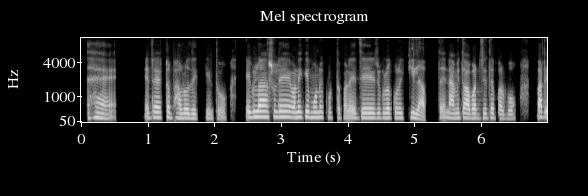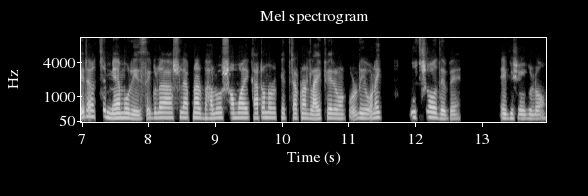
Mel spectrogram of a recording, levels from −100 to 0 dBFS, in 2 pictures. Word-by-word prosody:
হ্যাঁ, 185 -4 +1 0.6
এটা 190 +2 -1
একটা 205 +1 0
ভালো 180 -1 +3
দিক 165 - -1
কিন্তু 80 -1 -5 0.4
এগুলা 215 +2 +6
আসলে 220 0 +3 0.2
অনেকে 210 +1 +3
মনে 205 0 +3
করতে 195 -1 -6
পারে 90 0 +1
যে, - - +2 0.2
এগুলা 185 0 +2
করে 185 -1 +1
কি - - -1
লাভ, - - +2 0.2
তাই 100 - -2
না? - - 0
আমি 180 - -1
তো - - +7
আবার 175 -1 +3
যেতে 180 +1 0
পারব। 160 -1 -3 0.4
বাট 215 - +5
এটা - - 0
হচ্ছে 230 - -11
মেমোরিজ 180 -4 +1
এগুলা 190 +1 -1
আসলে 195 +1 -3
আপনার 190 +1 +1
ভালো 170 +2 -2 0.2
সময় 185 +1 +1
কাটানোর 190 +1 0
ক্ষেত্রে 180 -1 -8
আপনার 175 -1 -1
লাইফের 160 +4 0
অ - - -3 0.2
অডে 180 - -3
অনেক 195 +1 -1 0.5
উৎসাহ 205 0 0
দেবে, 155 -1 -2 0.7
এই 170 - +1
বিষয়গুলো। 160 -1 -4
185 Hz, 190 wpm, -23 LUFS, 170-195 Hz, 0.7 s, তো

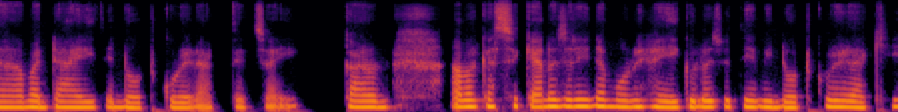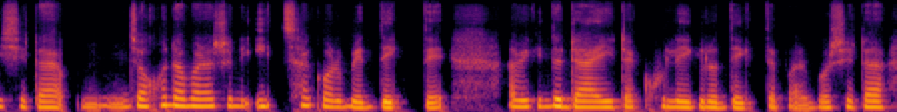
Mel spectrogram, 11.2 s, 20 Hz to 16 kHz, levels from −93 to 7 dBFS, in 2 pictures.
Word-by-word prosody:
আমার 195 0 +2
ডায়েরিতে 185 0 0
নোট 175 -1 -1
করে 175 -1 -1
রাখতে 90 +1 -7
চাই। - - -6 0.4
কারণ 195 -1 +2 0.5
আমার 210 0 +3
কাছে 220 +2 0
কেনো 205 +2 +2
জানি 225 0 +4
না - - +5
মনে 205 0 +2
হয় 205 -2 +2
এগুলো 200 +1 0
যদি 205 +1 -4
আমি 200 - +2
নোট 180 - -1
করে 205 -1 +2
রাখি 180 +4 -6
সেটা 195 -2 -1 0.2
উম 100 0 -5
উম - - -5
যখন 235 +3 +3
আমার 230 0 +5
আসলে 235 -1 -2
ইচ্ছা 245 +2 -3
করবে 195 -3 +2
দেখতে 180 -1 +2 0.5
আমি 210 - +3
কিন্তু 220 +1 +5
ডায়েরিটা 195 +1 +3
খুলে 195 -3 0
এগুলো 185 -1 +2
দেখতে 170 0 -2
পারবো। 185 - -5
সেটা 200 -1 +1
195 Hz, 200 wpm, -20 LUFS, 185-215 Hz, 0.5 s, না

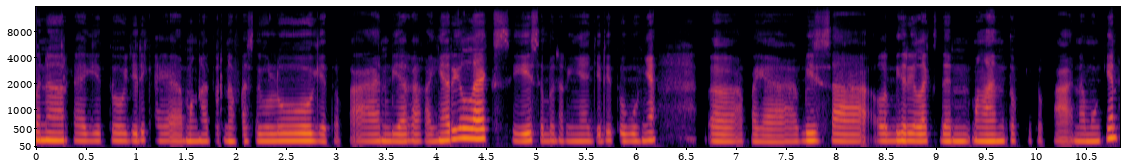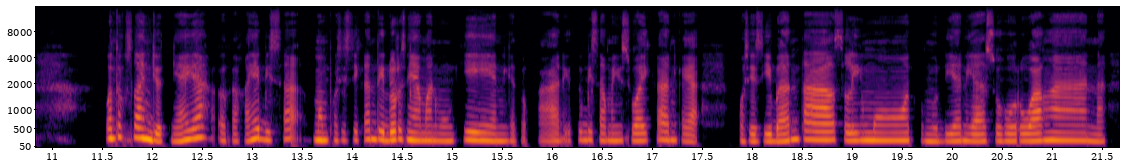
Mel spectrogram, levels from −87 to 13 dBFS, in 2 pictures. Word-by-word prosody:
benar 200 -1 +2
kayak 190 -2 -6
gitu, 190 +1 -17 0.2
jadi 185 +2 -4
kayak 190 -1 -9
mengatur 180 0 -5
nafas 175 0 -6
dulu 180 +1 -1 0.3
gitu 175 -1 -9
kan, 180 0 -7
biar 180 0 -2
Kakaknya 180 +2 -3
rileks 245 0 +4
sih 185 -1 -1
sebenarnya 180 0 -8
jadi 185 +3 -8
tubuhnya, 185 +2 -3 0.6
eee, 175 -1 -1
apa 180 - -18
ya, 165 - -5 0.4
bisa 195 0 0 0.5
lebih 185 +1 -2
rileks 185 -1 0
dan 180 0 -1 0.2
mengantuk, 180 +1 0
gitu 185 - -20
kan. 185 - -8
Nah 180 - -4
mungkin, 240 +9 +1 0.8
untuk 260 +3 +4
selanjutnya 195 -9 +6
ya, 260 +3 +6 0.2
e - - -6
Kakaknya 185 +7 +2
bisa 200 +3 -7 0.3
memposisikan 205 +2 +1
tidur 210 +1 +6
senyaman 195 -2 +4
mungkin, 195 +1 +2 0.2
gitu 185 - -11
kan. 90 +1 -5
Itu 205 - -15
bisa 205 -2 -5
menyesuaikan 195 +2 -1
kayak, 175 -3 -4 0.4
posisi 180 0 -4
bantal, 210 +3 +4
selimut, 200 0 +2
kemudian 180 +1 -2
ya 180 -1 +1
suhu 185 0 -2
ruangan. 195 +1 +3 0.2
Nah, - - -17
190 Hz, 145 wpm, -24 LUFS, 180-200 Hz, 0.8 s, selanjutnya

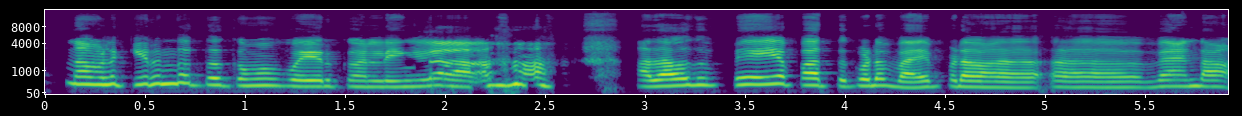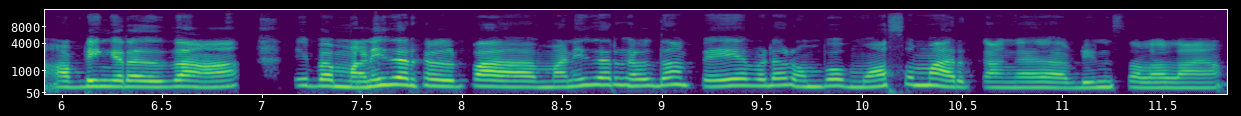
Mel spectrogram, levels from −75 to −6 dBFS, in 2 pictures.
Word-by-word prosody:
நம்மளுக்கு 315 -2 +2
இருந்த 345 +2 +1
தூக்கமும் 280 -1 -2
போயிருக்கும் 245 -1 +2
இல்லேங்களா! 240 +4 +2 1.0
அதாவது 270 +4 +4 0.2
பேய 320 +2 +5
பார்த்து 285 -3 +3
கூட 270 +1 +2
பயப்பட 235 +3 +2 0.5
அ - - 0 0.5
வேண்டாம் 250 -1 +1
அப்பிடிங்கிறது 240 0 0
தான் 225 -2 +2 0.4
இப்ப 260 -2 -1
மனிதர்கள் 270 +1 +1
ப - - +5 0.4
மனிதர்கள் 275 +2 -3
தான் 310 -1 -3
பேய 255 +3 0
விட 280 +2 -3
ரொம்ப 260 +3 -4
மோசமா 285 +3 -1
இருக்காங்க 215 -2 -7 0.2
அப்பிடின்னு 205 +3 -7
சொல்லலாம். 200 -1 -4
255 Hz, 130 wpm, -19 LUFS, 230-285 Hz, 1.0 s, பேய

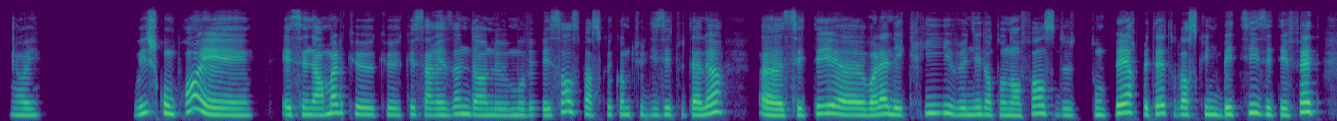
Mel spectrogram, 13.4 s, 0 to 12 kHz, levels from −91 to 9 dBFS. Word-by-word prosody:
Oui. 180 0 -3 0.9
Oui, 220 +6 0
je 250 - -3
comprends 235 - +2
et 180 - +3 0.3
et 195 - +1
c'est 195 0 -4
normal 215 +7 +2
que 195 -5 0
que 185 0 -6
que 195 +2 -5
ça 190 -1 -4
résonne 180 +4 -1
dans 180 -2 -1
le 175 -1 -3
mauvais 175 0 -4
sens 270 +8 -2
parce 195 -7 -4
que, 195 - -7
comme 190 0 -4
tu 195 +3 -11
le 175 - -13
disais 185 +1 -3
tout 185 0 -19
à 185 - +3
l'heure, 245 +8 +3 0.4
heu, 175 -3 +5
c'était, 215 +6 +1
heu, 180 -2 +4
voilà, 180 +4 +4
les 190 -2 +2
cris 230 +3 -2
venaient 185 0 0
dans 185 -2 -1
ton 180 0 -3
enfance 215 +4 -1
de 180 -1 -6 0.2
ton 185 -2 -4
père, 240 +7 +4
peut-être 215 -1 0
lorsqu'une 195 0 0
bêtise 200 +4 +2
était 185 -1 -1
faite. 265 +4 +3
190 Hz, 195 wpm, -23 LUFS, 180-215 Hz, 0.9 s, heu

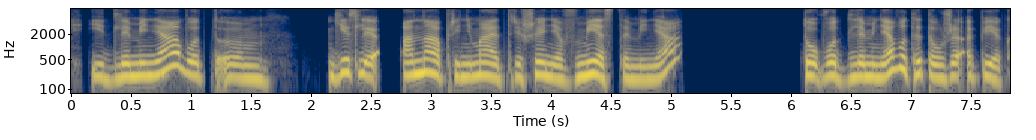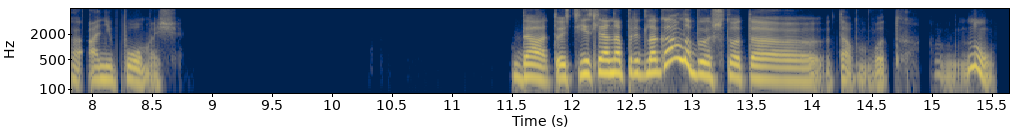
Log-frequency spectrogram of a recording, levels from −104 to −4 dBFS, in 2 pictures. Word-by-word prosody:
и 200 -2 -4
для 185 +3 0
меня 225 - +3
вот, 225 - 0
э, 185 -1 -2 0.6
если 225 0 +1 0.2
она 235 +2 +4
принимает 200 -2 -1
решение 195 0 0
вместо 190 +1 +1
меня 175 +1 -2 1.1
то 210 -1 +4
вот 200 -1 0
для 195 +4 +1
меня 200 +5 +3
вот 300 -7 +2
это 225 -3 +1
уже 190 +2 -1
опека, 195 -5 -4
а - - -8
не 170 0 -4
помощь. 155 -2 -9 2.8
Да, 195 -3 0
то - - -4
есть 190 +1 -2
если 235 +3 +2
она 245 0 +6
предлагала 250 - +3
бы 225 -3 +2
что-то, 170 -4 -3
э, - - -17
там - - -10
вот, - - -12 0.4
м, - - -19
ну, 335 - -3
200 Hz, 135 wpm, -21 LUFS, 180-225 Hz, 2.8 s, она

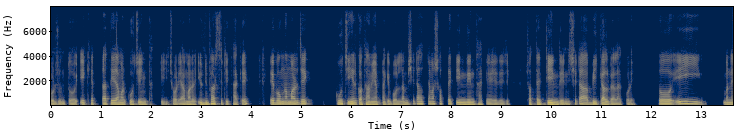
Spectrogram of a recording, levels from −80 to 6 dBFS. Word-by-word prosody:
পর্যন্ত। 95 -2 -3 0.3
এই 135 - 0
খেতটাতে 140 0 -2
আমার 130 0 +2
কোচিং 120 -1 +2 0.2
থাকি 115 -3 -12 0.2
সরি 100 -3 -3
আমার 110 +1 +2 0.2
ইউনিভার্সিটি 135 -3 +2
থাকে। 100 - -2 0.6
এবং 145 +2 +3
আমার 145 0 +3
যে 155 - +4 0.6
কোচিং 150 +1 +2
এর 140 - +1
কথা 130 0 +2
আমি 115 - +2
আপনাকে 105 -1 -3
বললাম 105 +5 -1
সেটা 160 +3 -4
হচ্ছে 155 +1 -2
আমার 155 +1 -1
সপ্তাহে 155 -1 -3
৩ 130 -2 +3
দিন 125 - +4
থাকে। 110 -5 -3 0.2
রে 100 - -4
যে - - -7 0.4
সপ্তাহে 130 -1 +1
৩ 135 -2 +8
দিন 100 -1 +1
সেটা 155 +1 -2 0.2
বিকাল 140 -3 +3
বেলা 100 0 -1
করে। - - -6 0.5
তো 155 - +2 0.4
এই 175 - +2 0.8
মানে 130 0 +1
130 Hz, 165 wpm, -20 LUFS, 110-150 Hz, 0.8 s, ৩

